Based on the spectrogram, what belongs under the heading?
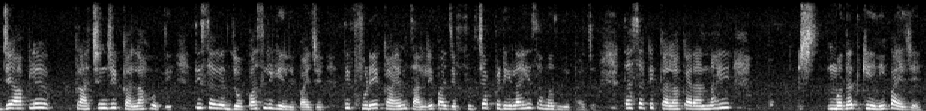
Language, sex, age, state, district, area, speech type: Marathi, female, 18-30, Maharashtra, Solapur, urban, spontaneous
